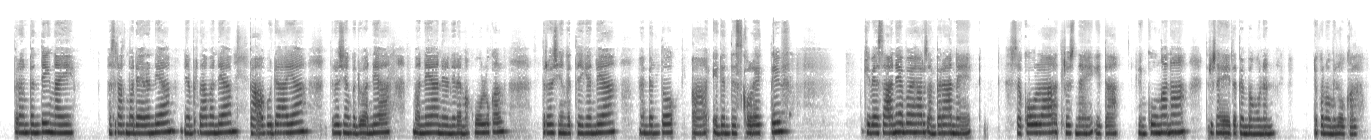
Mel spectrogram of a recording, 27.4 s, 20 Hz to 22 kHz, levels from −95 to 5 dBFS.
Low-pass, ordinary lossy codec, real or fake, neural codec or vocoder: 19.8 kHz; AAC, 32 kbps; real; none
